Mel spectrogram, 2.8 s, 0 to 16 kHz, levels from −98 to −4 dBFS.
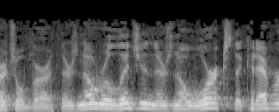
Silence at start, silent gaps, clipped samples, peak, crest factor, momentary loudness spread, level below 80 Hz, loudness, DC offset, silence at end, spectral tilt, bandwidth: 0 s; none; under 0.1%; -10 dBFS; 14 dB; 8 LU; -58 dBFS; -25 LUFS; under 0.1%; 0 s; -7.5 dB/octave; 8.2 kHz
